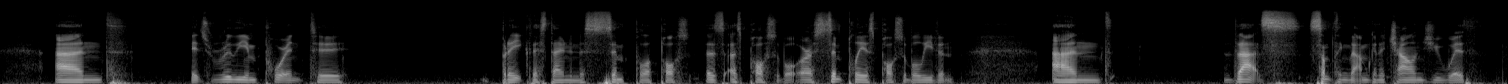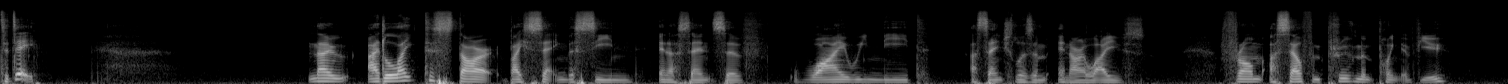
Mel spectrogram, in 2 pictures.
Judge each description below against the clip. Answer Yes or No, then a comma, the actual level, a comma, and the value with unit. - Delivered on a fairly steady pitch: Yes, narrow, 2.0 semitones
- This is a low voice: Yes, low, 105 Hz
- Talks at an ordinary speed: No, slow, 115 wpm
